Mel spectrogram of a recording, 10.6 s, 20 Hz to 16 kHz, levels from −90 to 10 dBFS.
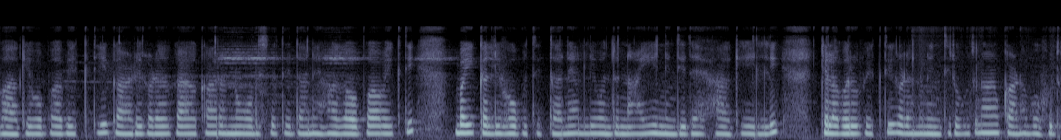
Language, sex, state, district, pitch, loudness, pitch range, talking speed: Kannada, female, Karnataka, Mysore, 195 Hz, -27 LUFS, 195-205 Hz, 130 wpm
